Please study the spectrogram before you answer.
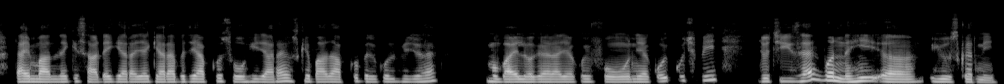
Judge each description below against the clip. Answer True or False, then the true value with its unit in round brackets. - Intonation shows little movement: True (1.8 semitones)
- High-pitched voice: False (125 Hz)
